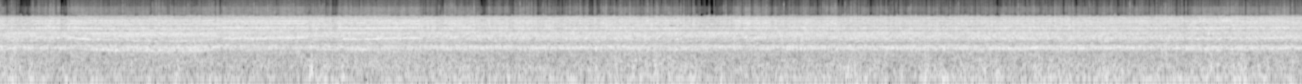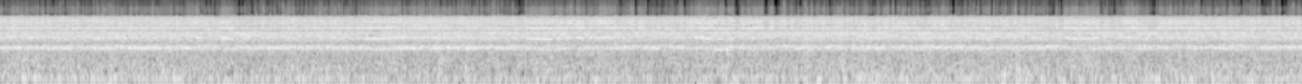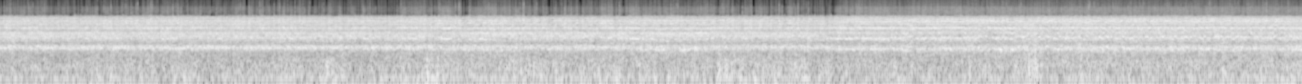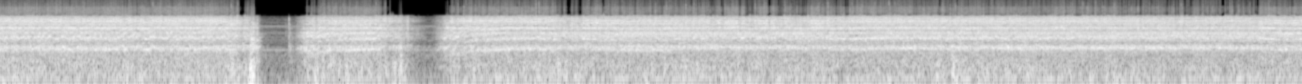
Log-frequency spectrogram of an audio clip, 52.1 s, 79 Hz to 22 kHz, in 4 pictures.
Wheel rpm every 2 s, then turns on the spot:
220, 230, 230, 230, 230, 230, 230, 230, 230, 230, 230, 230, 230, 230, 230, 230, 230, 220, 210, 210, 160, 100, 210, 230, 230, 230.
none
